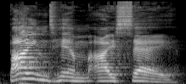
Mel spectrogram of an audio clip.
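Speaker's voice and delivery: loud, imperious order; commanding witch. A narrator's reading. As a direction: bark the order at the hags.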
